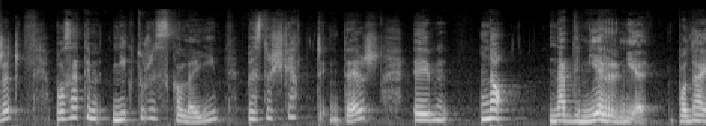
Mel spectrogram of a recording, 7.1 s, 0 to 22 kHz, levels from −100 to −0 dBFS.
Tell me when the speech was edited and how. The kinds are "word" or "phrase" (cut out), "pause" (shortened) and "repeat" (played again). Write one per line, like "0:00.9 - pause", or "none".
none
